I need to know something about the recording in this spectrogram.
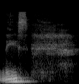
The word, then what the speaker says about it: Gneiss: step out for nella some might pronounce it nice Del I but I pronounce it nice and that's what's great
